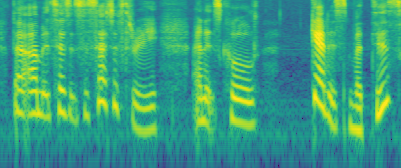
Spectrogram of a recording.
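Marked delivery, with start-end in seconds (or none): 1.9-4.0 poor put-on Swedish accent. Reading a rug set's name aloud on a show, in a bad swedish accent. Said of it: "my Swedish accent is not very good".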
